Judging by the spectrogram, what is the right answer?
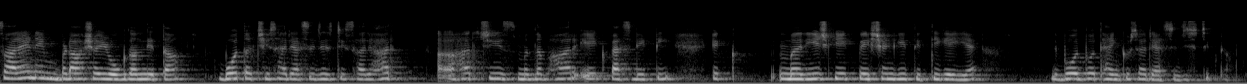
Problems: echo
